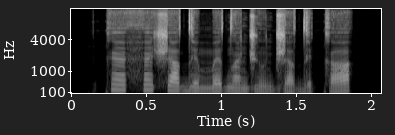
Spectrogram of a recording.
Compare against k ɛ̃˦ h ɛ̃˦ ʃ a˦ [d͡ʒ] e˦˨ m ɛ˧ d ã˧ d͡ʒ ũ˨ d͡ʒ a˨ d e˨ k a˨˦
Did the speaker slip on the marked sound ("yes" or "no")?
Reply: yes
